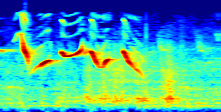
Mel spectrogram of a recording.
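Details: Vermilion cardinal song: loud, ringing whistled slurs that swoop from high to low and back, several linked notes in quick succession, then fading quiet with a faint low hum behind.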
